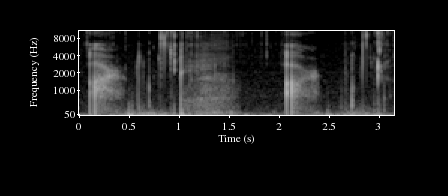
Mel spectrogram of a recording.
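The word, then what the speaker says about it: 二: And you pronounce it r, r. So add like a little, so imagine like when you're saying the r sound, which is add, pretend there's like an a or an e in front of it, which is how you spell it, r, r. It comes back from the throat a little bit.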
